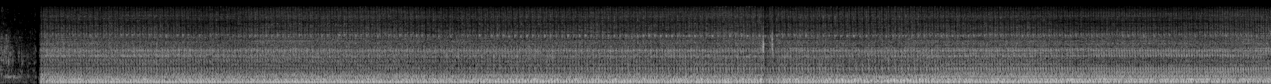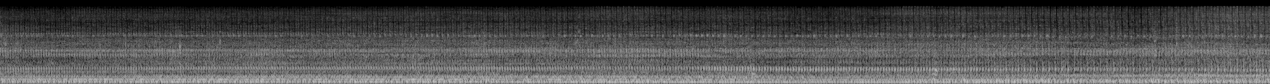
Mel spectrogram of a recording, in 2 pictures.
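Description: Water splashes and churns behind a moving boat.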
